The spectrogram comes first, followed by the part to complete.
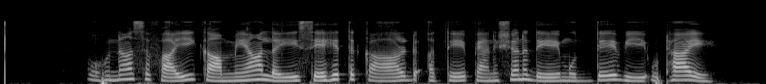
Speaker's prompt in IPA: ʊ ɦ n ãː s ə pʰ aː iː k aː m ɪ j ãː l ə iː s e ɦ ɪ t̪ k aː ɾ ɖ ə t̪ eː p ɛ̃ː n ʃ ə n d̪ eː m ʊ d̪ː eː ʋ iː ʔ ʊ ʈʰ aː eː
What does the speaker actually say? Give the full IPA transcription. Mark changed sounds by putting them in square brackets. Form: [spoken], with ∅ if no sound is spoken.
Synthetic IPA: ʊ ɦ n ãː s ə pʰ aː iː k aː m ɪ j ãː l ə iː s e ɦ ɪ t̪ k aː ɾ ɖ ə t̪ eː p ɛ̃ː n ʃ ə n d̪ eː m ʊ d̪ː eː ʋ iː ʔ ʊ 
